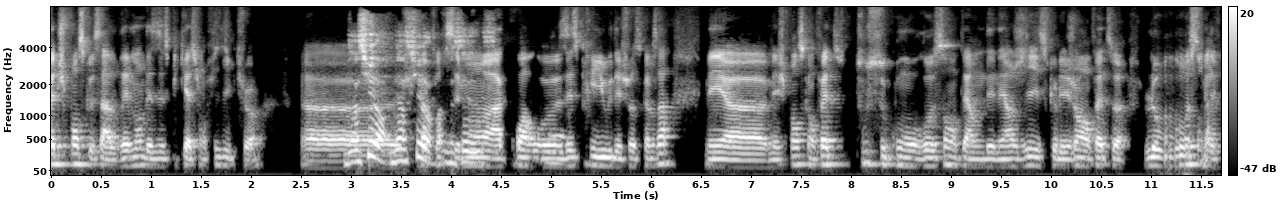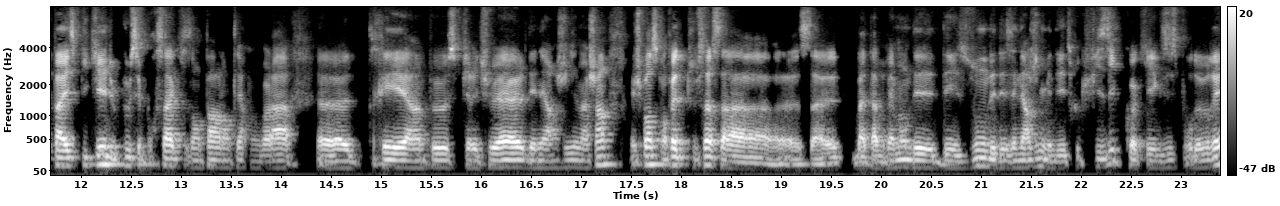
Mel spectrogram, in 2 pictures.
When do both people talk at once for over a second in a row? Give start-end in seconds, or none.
2.9-4.5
